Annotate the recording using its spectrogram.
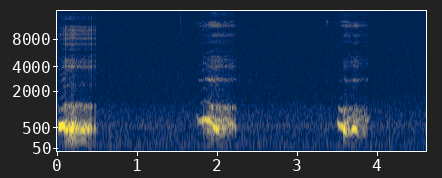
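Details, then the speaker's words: Baby, abnormal stridor (halak), commonly due to laryngomalacia with a softer-than-usual larynx wall: three loud, harsh, high-pitched crowing noises on the infant's in-breaths, i.e. inspiratory stridor from a narrowed upper airway. "una nating talakayin ang tunog na parang humuhuni sa lalamunan sa paghinga ni baby na tinatawag na stridor maaari mong marinig ang Halak na stridor na parang squeak"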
